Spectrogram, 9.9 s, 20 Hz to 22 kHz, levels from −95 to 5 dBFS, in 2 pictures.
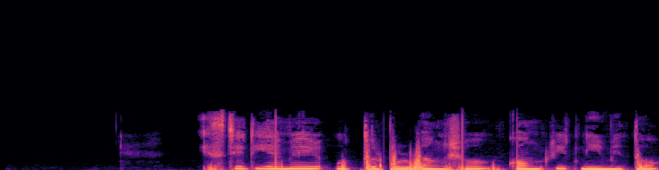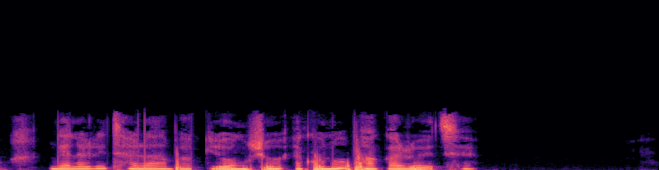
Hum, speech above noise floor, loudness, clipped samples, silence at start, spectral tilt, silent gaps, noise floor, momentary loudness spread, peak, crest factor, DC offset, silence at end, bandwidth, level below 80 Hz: none; 68 dB; -18 LUFS; under 0.1%; 1.5 s; -7 dB/octave; none; -85 dBFS; 9 LU; -2 dBFS; 18 dB; under 0.1%; 1.4 s; 7.6 kHz; -36 dBFS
